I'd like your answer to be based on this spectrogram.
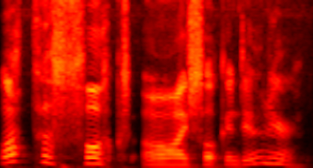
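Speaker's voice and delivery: speaking through clenched teeth. Retelling what they kept saying beside Kimberly, retelling words said through teeth. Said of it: "I just kept saying that through my teeth".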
